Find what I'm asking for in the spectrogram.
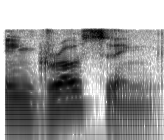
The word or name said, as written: engrossing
